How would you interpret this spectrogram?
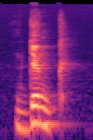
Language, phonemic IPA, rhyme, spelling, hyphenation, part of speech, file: Dutch, /dʏŋk/, -ʏŋk, dunk, dunk, noun / verb, Nl-dunk.ogg
- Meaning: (noun) 1. opinion 2. dunk; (verb) inflection of dunken: 1. first-person singular present indicative 2. second-person singular present indicative 3. imperative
